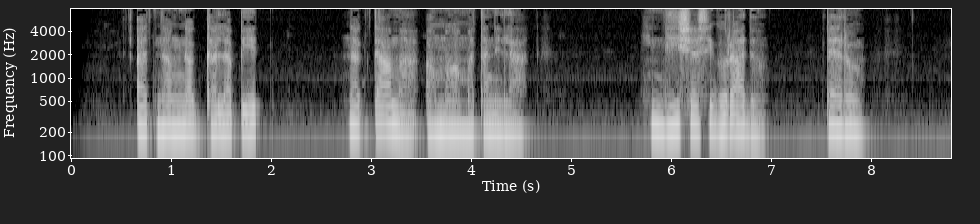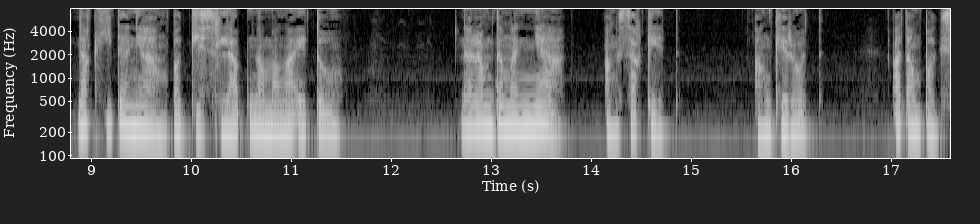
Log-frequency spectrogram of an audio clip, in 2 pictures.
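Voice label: Tagalog (Dramatic, Emotional, Forlorn)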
